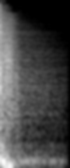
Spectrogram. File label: snare one shot f sharp key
